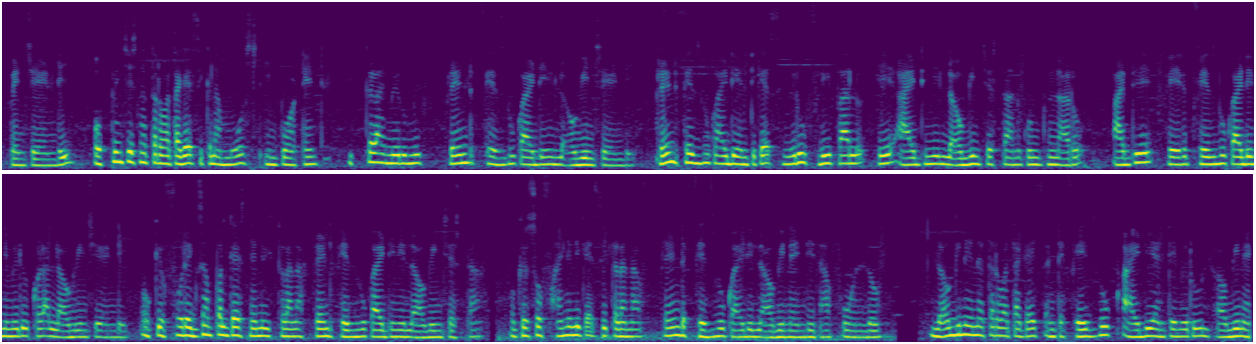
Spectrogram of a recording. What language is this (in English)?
Hindi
